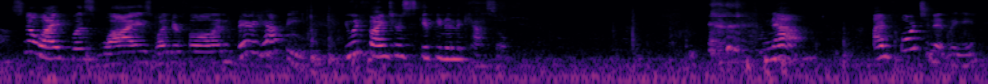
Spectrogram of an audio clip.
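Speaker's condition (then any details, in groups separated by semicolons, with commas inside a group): No condition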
